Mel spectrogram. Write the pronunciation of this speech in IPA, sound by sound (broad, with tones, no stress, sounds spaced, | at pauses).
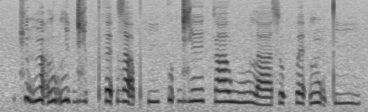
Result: t͡ɕ ũ˦˨ ŋ ã˦˨ l ṵ˦˨ l ḭ˦˨ d͡ʑ ʊ˦ ʔ pʰ ɛ˦ ʔ z ä̰˦˨ pʰ i˦ k ʊ˦ ʔ d͡ʑ e˦ k ä˦ w u˦ l ä˨ sʰ ʊ˦ ʔ p ɛ˦ ʔ l ũ˦˨ t i˦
